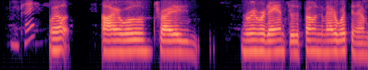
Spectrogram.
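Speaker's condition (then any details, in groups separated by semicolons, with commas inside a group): Parkinson's disease; no longer drives, still dressing alone, once needed help with clothes; pre-op doctor visit today; voice affected by Parkinson's, hard to hear on the phone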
